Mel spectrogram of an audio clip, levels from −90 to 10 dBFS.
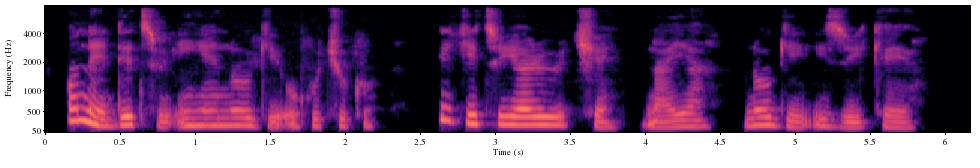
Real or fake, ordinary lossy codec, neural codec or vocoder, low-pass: real; none; none; 7.2 kHz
